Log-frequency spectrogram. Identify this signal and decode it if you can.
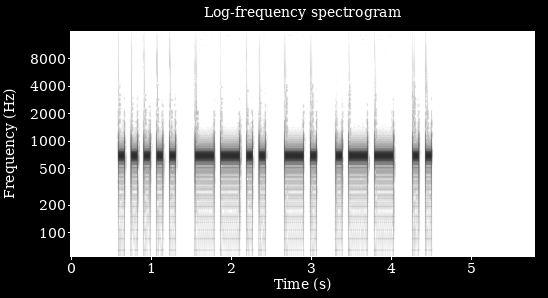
Morse code, heard as a keyed tone, about 15 wpm, 700 Hz. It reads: 5ZNWI
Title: Code Groups - 5 Letter:Numbers - 15wpm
